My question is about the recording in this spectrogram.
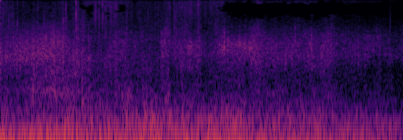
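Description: Logo-intro sound effect: a deep, noisy rumble like a fiery blast, fading near the end.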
